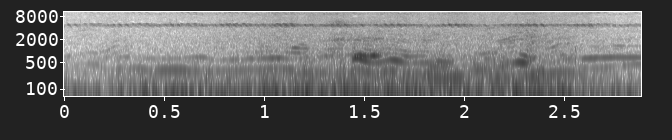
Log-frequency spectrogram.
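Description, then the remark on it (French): Field crickets chirp steadily in a continuous high trill across the whole scene, with faint, indistinct voices murmuring underneath, among steep mountains at 1200 metres altitude near Pilon in southern France, at the border of the Alps and Provence. “Partout, des montagnes escarpées et dans mes oreilles, le son des grillons champêtres.”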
